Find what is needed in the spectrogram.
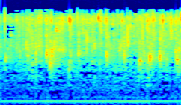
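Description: Battered fish fillets frying in hot oil in a skillet: a steady sizzle with fine crackles, over a low steady hum.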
